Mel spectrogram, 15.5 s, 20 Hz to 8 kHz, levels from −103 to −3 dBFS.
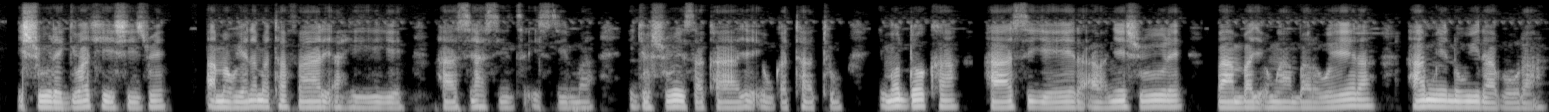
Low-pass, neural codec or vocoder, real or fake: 7.2 kHz; none; real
